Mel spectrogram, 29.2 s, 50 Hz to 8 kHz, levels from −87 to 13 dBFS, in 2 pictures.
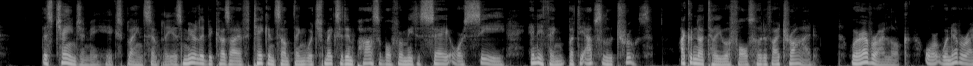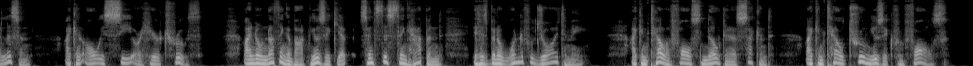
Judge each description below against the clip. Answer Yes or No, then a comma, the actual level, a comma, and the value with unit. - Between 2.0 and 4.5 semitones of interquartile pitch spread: No, wide, 5.4 semitones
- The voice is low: Yes, low, 125 Hz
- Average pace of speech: Yes, average, 180 wpm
